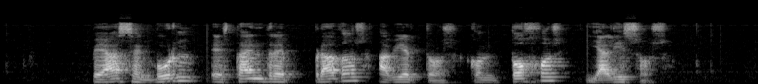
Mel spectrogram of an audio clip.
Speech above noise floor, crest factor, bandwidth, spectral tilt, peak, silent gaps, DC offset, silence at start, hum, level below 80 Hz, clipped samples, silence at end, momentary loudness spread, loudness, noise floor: 42 dB; 18 dB; 9.6 kHz; -2.5 dB/octave; -2 dBFS; none; under 0.1%; 0.95 s; none; -70 dBFS; under 0.1%; 0.95 s; 12 LU; -19 LUFS; -61 dBFS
